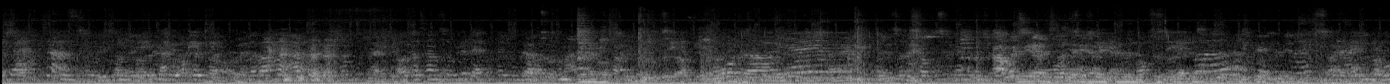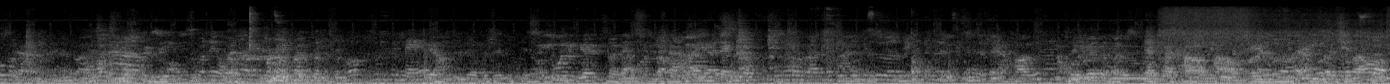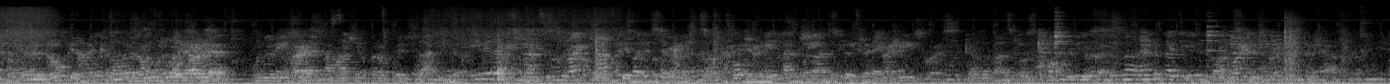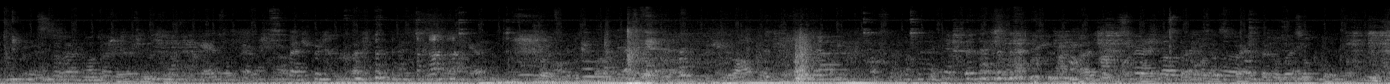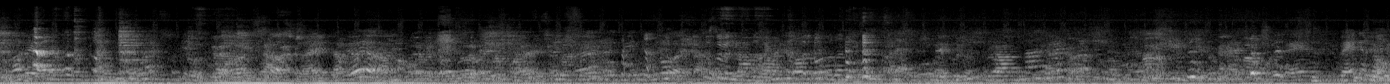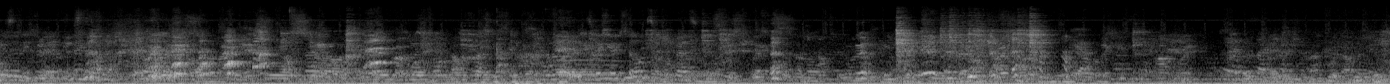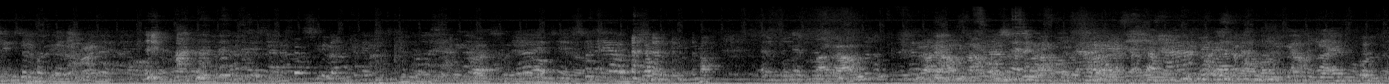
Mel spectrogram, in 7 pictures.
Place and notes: vienna, schidgasse, beizn - wien, schildgasse, beizn
cityscape vienna, recorded summer 2007, nearfield stereo recordings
